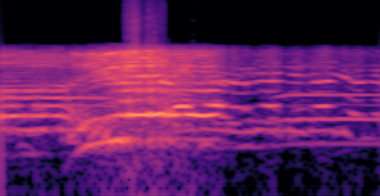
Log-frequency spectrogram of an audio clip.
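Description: Samburu traditional song: a group of voices chanting together, several held notes overlapping and sliding between pitches, growing louder for about a second in the middle.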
